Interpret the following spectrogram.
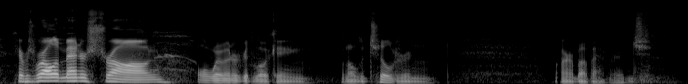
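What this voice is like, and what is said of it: Bad Garrison Keillor impression. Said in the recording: “my bad Garrison Keillor impression”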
